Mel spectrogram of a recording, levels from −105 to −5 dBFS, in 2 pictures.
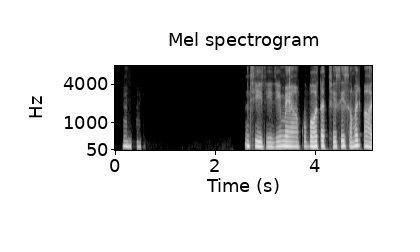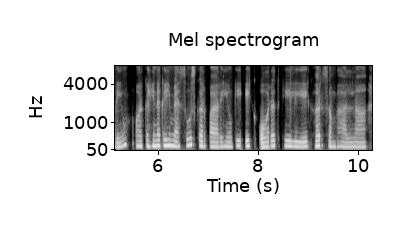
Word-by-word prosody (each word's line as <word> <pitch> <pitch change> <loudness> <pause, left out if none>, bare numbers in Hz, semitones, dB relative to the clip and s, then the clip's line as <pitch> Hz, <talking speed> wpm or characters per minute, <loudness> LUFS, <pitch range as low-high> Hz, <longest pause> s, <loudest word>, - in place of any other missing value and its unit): हुँ, 170 -1 -3
हुँ। 155 - -13 2.1
जी, 175 -2 +2
जी, 155 0 -5
जी। 160 +3 -2
मैं 175 -1 +4
आपको 165 0 -3
बहुत 170 +2 +3
अच्छे 170 -2 0
से 180 +1 +1
समझ 175 +2 +1
पा 170 -3 +2
रही 150 +1 0
हूँ, 220 +7 0 0.2
और 180 -1 +1
कहीं 185 0 +1
न 195 - +5
कहीं 205 +1 +4
महसूस 200 +5 +1
कर 180 -4 +1
पा 165 -1 +1
रही 160 +2 -2
हूँ 165 0 -2
कि 190 -1 -2
एक 185 +1 0 0.2
औरत 180 +4 0
के 185 -1 +1
लिए 165 -1 0 0.2
घर 185 +1 +4
सँभालना 155 -3 -4
170 Hz, 175 wpm, -23 LUFS, 160-185 Hz, 2.1 s, न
